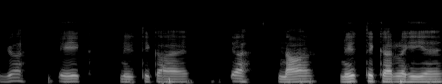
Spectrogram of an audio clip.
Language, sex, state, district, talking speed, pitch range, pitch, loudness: Hindi, male, Bihar, Lakhisarai, 135 wpm, 125-130 Hz, 125 Hz, -32 LUFS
